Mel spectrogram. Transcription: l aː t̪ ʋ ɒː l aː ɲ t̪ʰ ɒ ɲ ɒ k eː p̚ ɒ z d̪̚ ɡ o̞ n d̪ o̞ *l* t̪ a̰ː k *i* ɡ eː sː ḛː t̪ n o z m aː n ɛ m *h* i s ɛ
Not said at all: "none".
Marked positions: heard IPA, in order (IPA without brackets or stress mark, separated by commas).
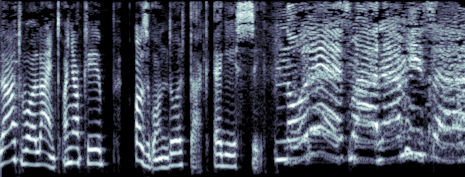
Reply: l, ɛ, h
